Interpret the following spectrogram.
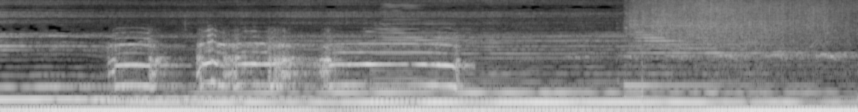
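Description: A rooster crowing once, about half a second in and lasting nearly two seconds, over a steady ambient music drone. Near the end a high hiss begins, food sizzling in a hot pan.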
